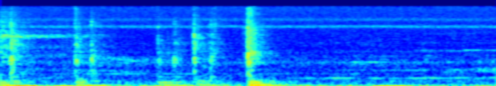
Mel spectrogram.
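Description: Computer keyboard keys tapped one at a time, a handful of separate clicks at an uneven pace as a word is typed.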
